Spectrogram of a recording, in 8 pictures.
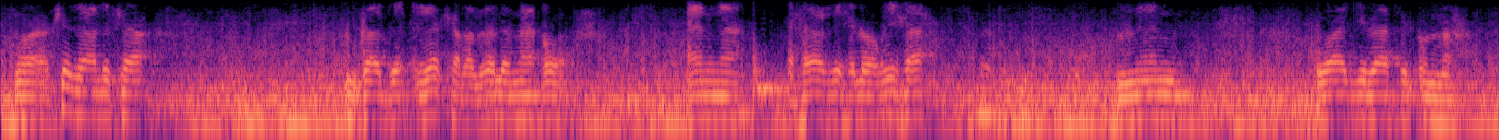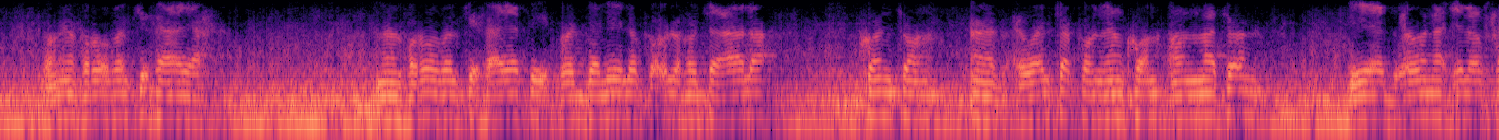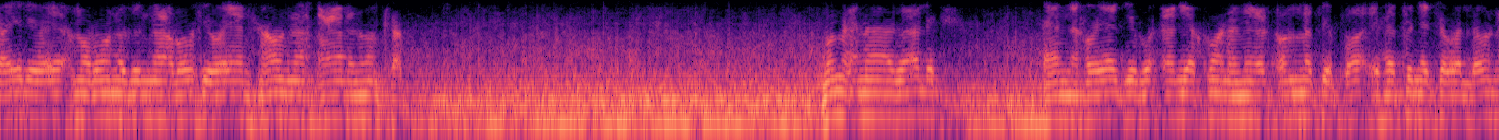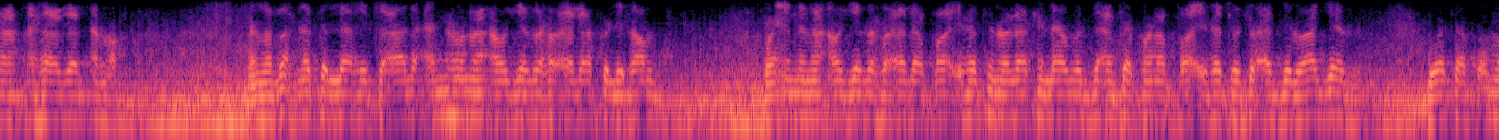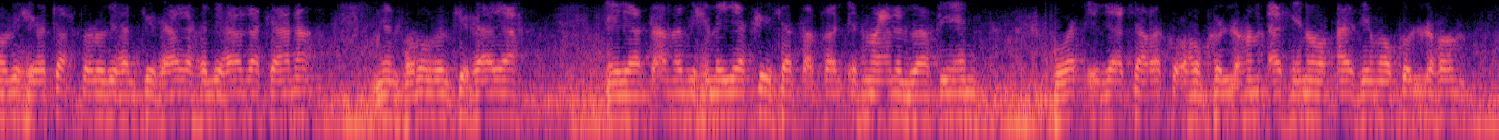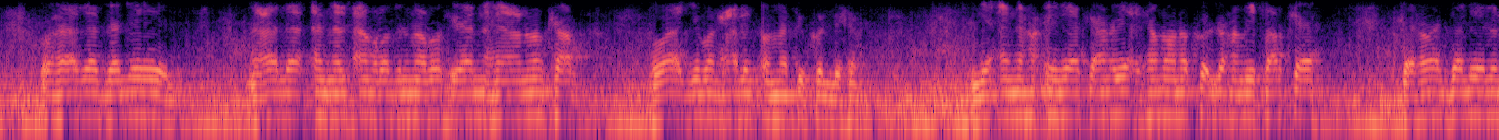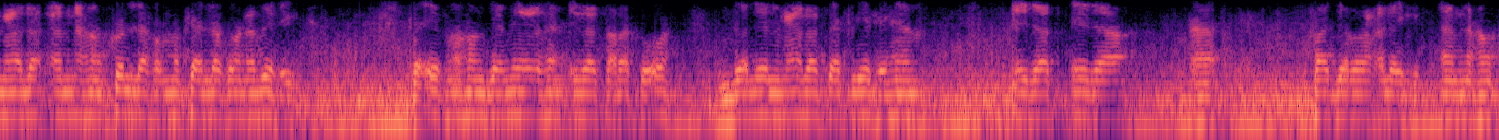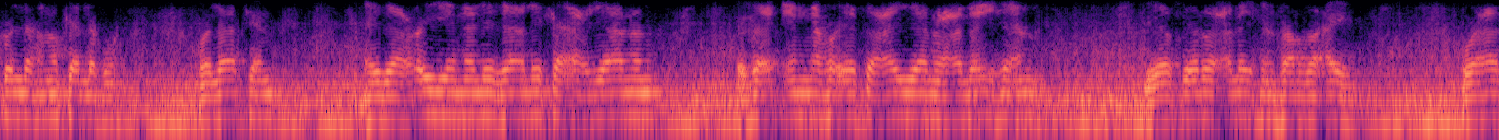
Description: المكتبة الصوتية  تسجيلات - لقاءات  كلمة في رئاسة الأمر بالمعروف الدعوة إلى الله تعالى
